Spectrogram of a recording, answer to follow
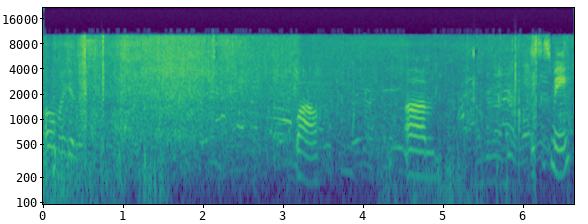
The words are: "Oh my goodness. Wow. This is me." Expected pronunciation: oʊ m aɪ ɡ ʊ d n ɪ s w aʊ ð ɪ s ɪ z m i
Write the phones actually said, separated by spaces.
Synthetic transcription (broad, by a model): oʊ m aɪ ɡ ʊ d n ɪ s w aʊ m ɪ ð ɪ s m i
